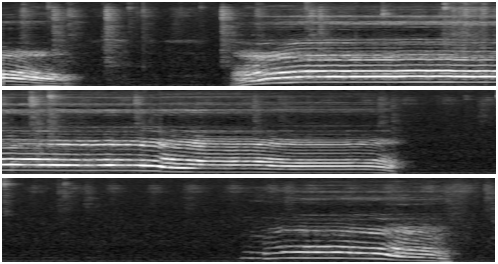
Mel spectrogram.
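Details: A Bloodhound, left alone while its owner is gone, gives long, deep, mournful howls that hold steady, then sag and trail off.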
